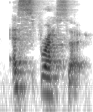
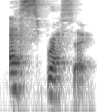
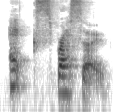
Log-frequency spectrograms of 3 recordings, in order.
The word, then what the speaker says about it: espresso: Espresso. Espresso. Now Italians, this is their word, so they usually get it right. But English people often add an X. Espresso. Espresso. I think they're getting confused between express, meaning fast, quickly, and espresso.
